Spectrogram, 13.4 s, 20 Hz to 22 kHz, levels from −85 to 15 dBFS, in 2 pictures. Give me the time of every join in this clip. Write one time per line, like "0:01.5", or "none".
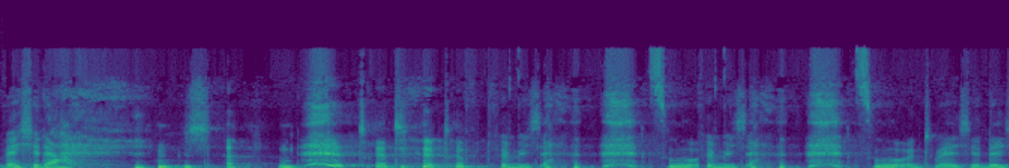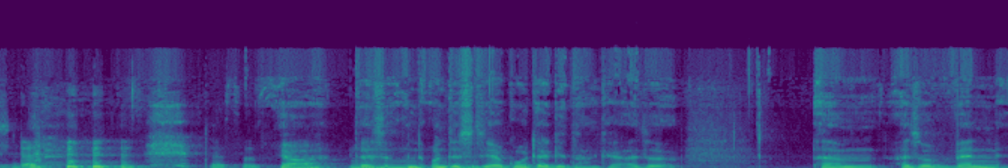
0:04.6
0:09.9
